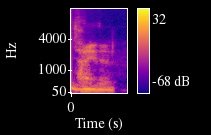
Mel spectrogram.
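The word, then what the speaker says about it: Tynion: He named his company Tiny Onion specifically to help people pronounce his name. Like that's the whole point of the company. Is that right? Yeah. James Tinan.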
